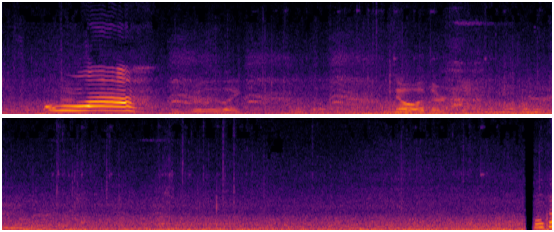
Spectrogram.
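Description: A woman's high-pitched, drawn-out wordless exclamation, rising at its end, about half a second in, followed by a couple of short murmured sounds, over steady city-street traffic noise.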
